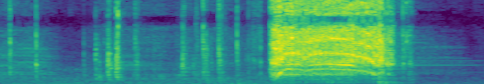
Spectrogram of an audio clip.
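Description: A power drill driving an edge screw into wood decking through a Camo Marksman Pro guide, a loud whirring burst of about half a second after some light handling clicks.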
